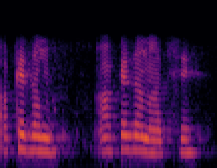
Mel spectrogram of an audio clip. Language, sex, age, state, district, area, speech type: Odia, female, 30-45, Odisha, Kendujhar, urban, conversation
